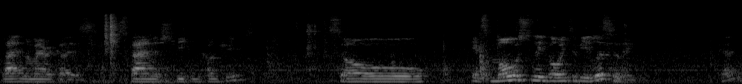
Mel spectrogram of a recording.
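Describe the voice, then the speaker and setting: A young man gives a relaxed classroom talk, explaining things step by step with easy fillers. He is picked up from a distance, so the room rings around his voice. Steady background noise sits under everything. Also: mid-range voice, moderate pace, reverberant. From Dominican Republic. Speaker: teacher giving a class presentation. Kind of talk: classroom presentation.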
